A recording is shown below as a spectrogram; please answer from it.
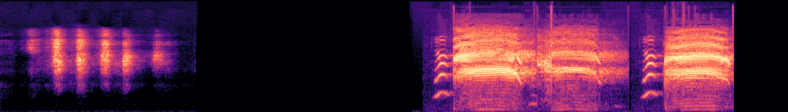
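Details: Chimpanzee calling: a quick series of five short, high, clipped hoots, a pause, then loud, harsh, strained screams that rise and fall, in two long bursts over about three seconds.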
